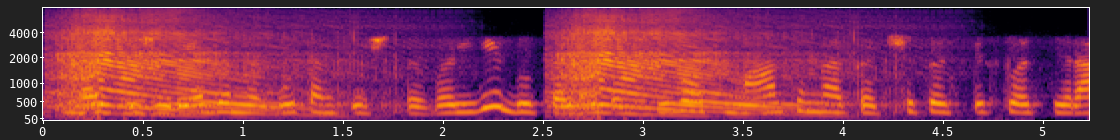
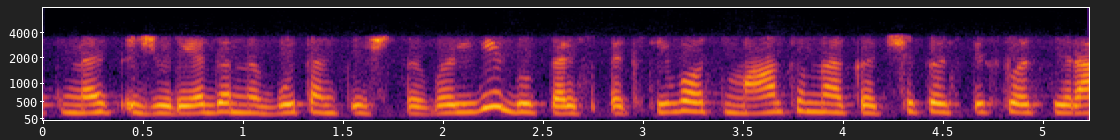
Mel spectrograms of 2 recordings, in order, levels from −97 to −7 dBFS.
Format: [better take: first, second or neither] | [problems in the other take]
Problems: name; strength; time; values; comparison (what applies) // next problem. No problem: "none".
second | background sound (Domestic sounds, home sounds); 1 dB above the speech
